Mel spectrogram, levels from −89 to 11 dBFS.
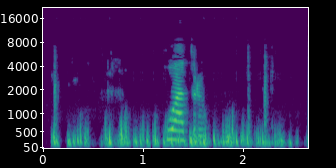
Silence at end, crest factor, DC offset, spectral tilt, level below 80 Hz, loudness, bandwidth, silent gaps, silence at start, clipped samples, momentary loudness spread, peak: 0.15 s; 20 dB; under 0.1%; -7 dB/octave; -64 dBFS; -22 LUFS; 8 kHz; none; 0.1 s; under 0.1%; 13 LU; -2 dBFS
